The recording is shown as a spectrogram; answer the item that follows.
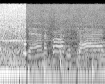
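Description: Squid rings frying in chili oil in a wok, sizzling loudly, then cutting off abruptly about half a second in as hot water is poured over them. Background music with a melody carries on after.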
